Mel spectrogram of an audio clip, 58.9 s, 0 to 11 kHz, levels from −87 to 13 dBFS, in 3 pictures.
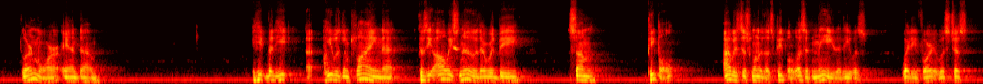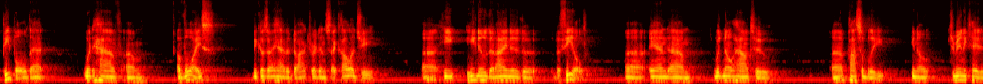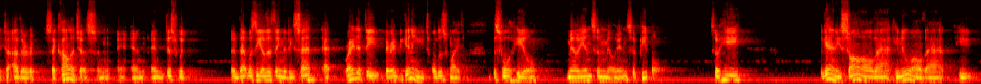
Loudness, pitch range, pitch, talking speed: -26 LUFS, 100-120 Hz, 110 Hz, 125 wpm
